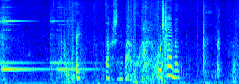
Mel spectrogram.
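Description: Young women talk with each other indoors.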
